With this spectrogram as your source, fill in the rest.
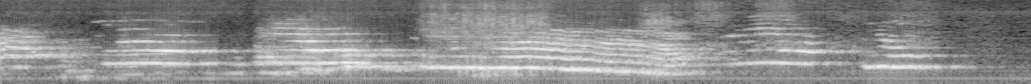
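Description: Several people take turns voicing cat meows at a party, a string of drawn-out, wavering human imitations of a cat, close and fairly loud, with short gaps between each call.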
